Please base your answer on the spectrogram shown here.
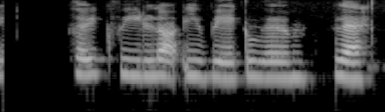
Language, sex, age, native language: Icelandic, female, 10, Icelandic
